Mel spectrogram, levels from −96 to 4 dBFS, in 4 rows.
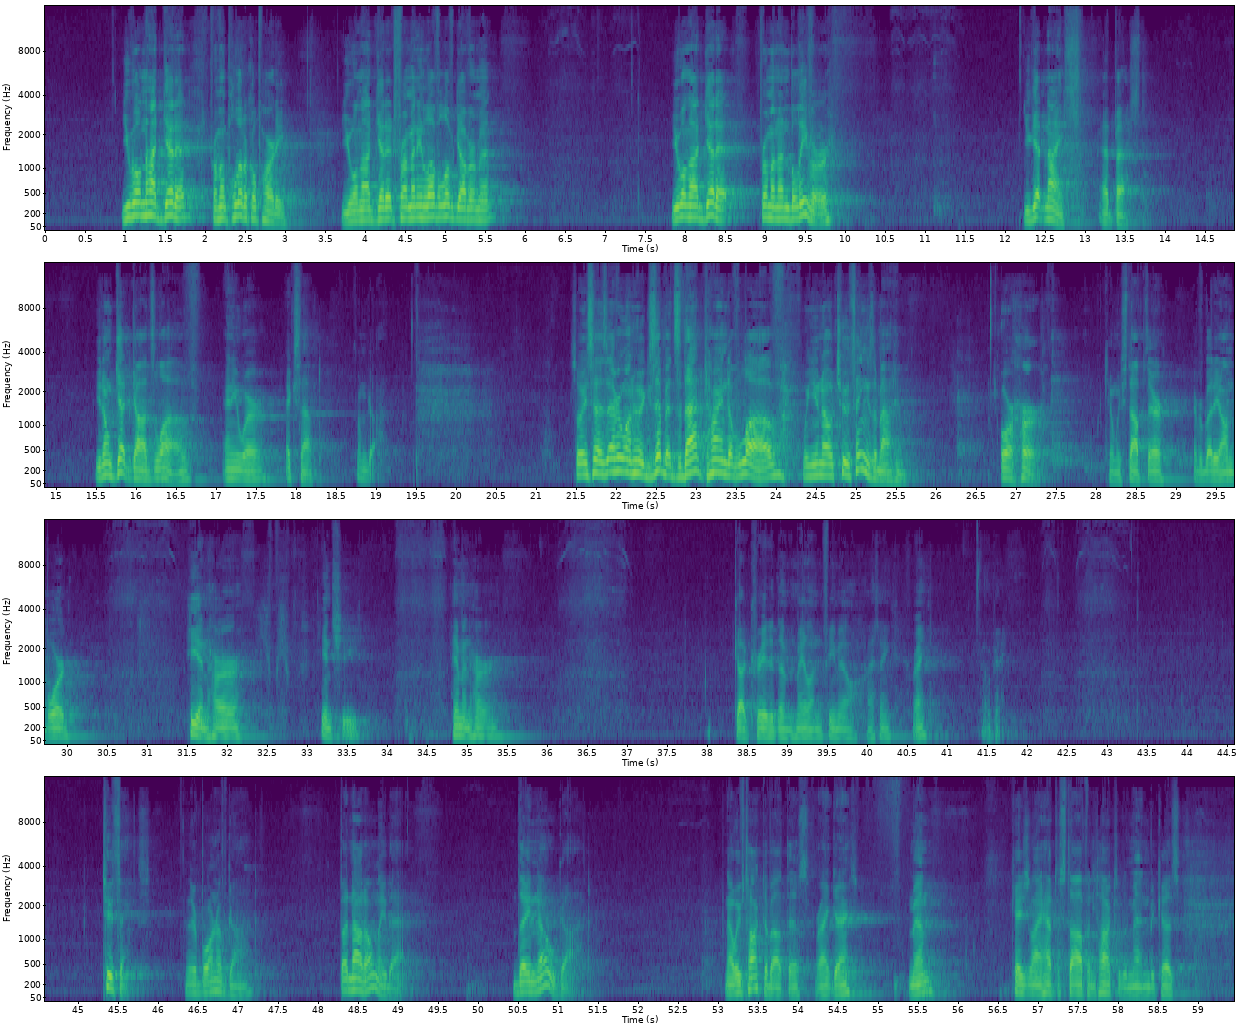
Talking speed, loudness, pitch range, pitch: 120 wpm, -25 LUFS, 95-135 Hz, 105 Hz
